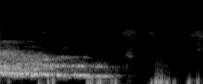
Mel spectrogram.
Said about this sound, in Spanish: Yo ahorita estamos pasando por una casa y perros.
